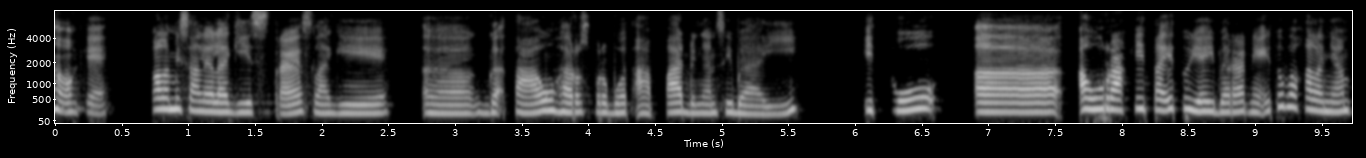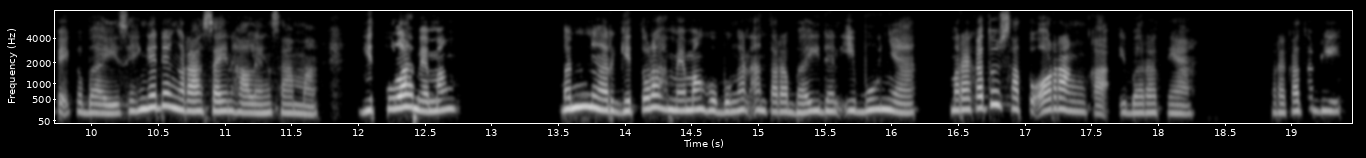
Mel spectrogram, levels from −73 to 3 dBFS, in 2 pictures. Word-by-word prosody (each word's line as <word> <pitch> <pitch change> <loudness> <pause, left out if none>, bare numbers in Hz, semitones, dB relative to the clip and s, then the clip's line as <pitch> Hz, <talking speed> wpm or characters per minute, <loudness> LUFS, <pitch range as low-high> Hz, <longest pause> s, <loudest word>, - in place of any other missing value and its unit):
oke 200 -3 -5 0.4
kalau 265 +1 +4
misalnya 235 -4 +2
lagi 205 -1 +1
stres 200 0 0
lagi, 185 -1 -3 0.3
eee, 180 -1 -2
nggak 190 +1 -5
tau 205 +5 +2
harus 205 -1 0
berbuat 200 -1 -4
apa 200 +3 0
dengan 190 -1 -5
si 200 0 -4
bayi, 170 +7 -5 0.5
itu, 245 +2 0 0.2
eee, 210 0 +6 0.2
aura 260 0 +6
kita 255 -1 -1
itu 265 +3 -2
ya 220 -1 +3
ibaratnya 210 -1 -2
itu 220 +10 -4
bakalan 275 -7 0
nyampe 225 +2 -3
ke 210 - -11
bayi 185 -2 -3
sehingga 260 +8 +2
dia 325 -1 +1
ngerasain 230 -2 +2
hal 200 -3 -2
yang 190 +1 -4
sama, 185 -4 -5 0.3
gitulah 270 +8 +5
memang 240 +3 +1 0.8
bener 280 -1 +5
gitulah 265 +7 +1
memang 255 0 +1
hubungan 230 +2 -3
antara 215 -3 -3
bayi 210 +4 -3
dan 225 - -3
ibunya, 235 -3 -2 0.2
mereka 260 +4 +2
tuh 370 +2 +1
1 265 -2 -3
orang 250 -1 +3
Kak 175 - -5
ibaratnya, 195 -2 -7 0.5
mereka 200 +3 -5
tuh - - -16
di 230 - -3
220 Hz, 160 wpm, -23 LUFS, 195-250 Hz, 0.8 s, eee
